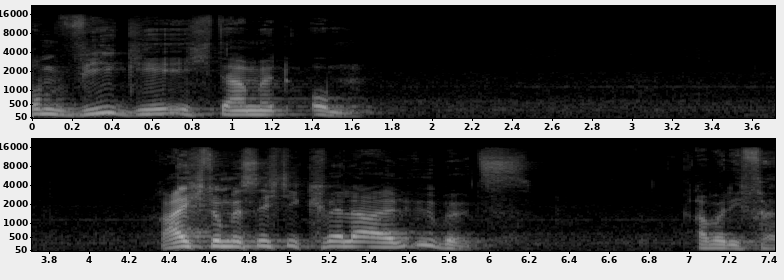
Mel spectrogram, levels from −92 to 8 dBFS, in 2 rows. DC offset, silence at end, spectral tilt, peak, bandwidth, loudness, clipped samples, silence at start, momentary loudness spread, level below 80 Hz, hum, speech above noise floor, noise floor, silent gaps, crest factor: under 0.1%; 0 s; -6 dB/octave; -16 dBFS; 16 kHz; -37 LUFS; under 0.1%; 0 s; 15 LU; -80 dBFS; none; 35 dB; -72 dBFS; none; 24 dB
